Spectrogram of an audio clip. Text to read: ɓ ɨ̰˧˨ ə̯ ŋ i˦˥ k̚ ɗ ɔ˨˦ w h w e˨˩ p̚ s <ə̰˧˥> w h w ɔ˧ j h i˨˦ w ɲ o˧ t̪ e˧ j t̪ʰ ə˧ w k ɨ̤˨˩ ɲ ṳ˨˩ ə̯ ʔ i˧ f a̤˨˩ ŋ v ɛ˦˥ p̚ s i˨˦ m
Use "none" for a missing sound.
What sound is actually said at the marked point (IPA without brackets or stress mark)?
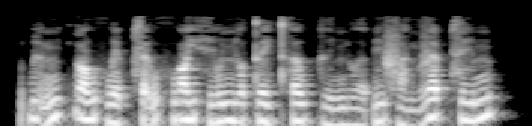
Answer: ə̰˧˥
